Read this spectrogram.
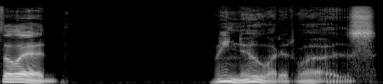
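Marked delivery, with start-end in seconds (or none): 2.1-3.8 slow, lightly hoarse; a hint of a hoarse young father; husband admitting the truth, slow and mildly hoarse. A narrator's reading. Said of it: "he said hoarsely".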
